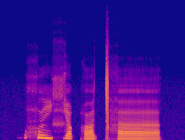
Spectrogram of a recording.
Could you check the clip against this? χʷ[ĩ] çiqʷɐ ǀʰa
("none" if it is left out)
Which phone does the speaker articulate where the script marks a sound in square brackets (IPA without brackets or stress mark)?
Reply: i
